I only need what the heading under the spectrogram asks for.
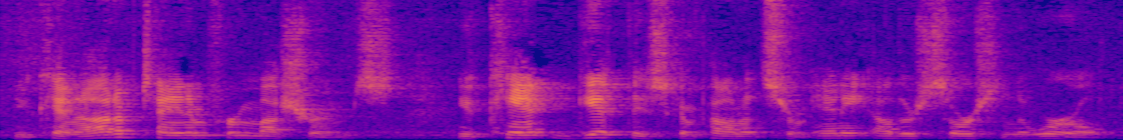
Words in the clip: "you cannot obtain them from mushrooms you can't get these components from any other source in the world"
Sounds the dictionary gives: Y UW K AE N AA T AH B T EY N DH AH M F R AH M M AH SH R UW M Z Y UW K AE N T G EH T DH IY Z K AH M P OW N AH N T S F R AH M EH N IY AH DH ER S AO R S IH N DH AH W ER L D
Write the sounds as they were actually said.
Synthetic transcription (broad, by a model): Y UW K AE N AA T AH B T EY N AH M F R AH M M AH SH R UW M Z Y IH K AE N G EH T DH IY Z K AH M P OW N AH N T S F R AH M EH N IY AH DH ER S AO R S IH N DH AH W ER L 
